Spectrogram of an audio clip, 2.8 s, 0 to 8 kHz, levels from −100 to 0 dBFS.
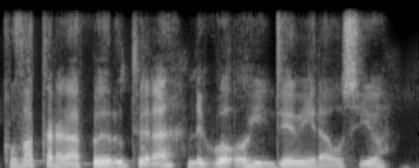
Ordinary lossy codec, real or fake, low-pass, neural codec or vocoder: none; fake; 7.2 kHz; codec, 16 kHz, 1 kbps, X-Codec, HuBERT features, trained on general audio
